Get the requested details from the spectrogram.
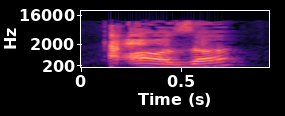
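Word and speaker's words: Aza (עזה): And Ayin in Hebrew really is pronounced gutturally, like Aza. Aza, I can't really say it. It sounds like Gaza. That is Aza.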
